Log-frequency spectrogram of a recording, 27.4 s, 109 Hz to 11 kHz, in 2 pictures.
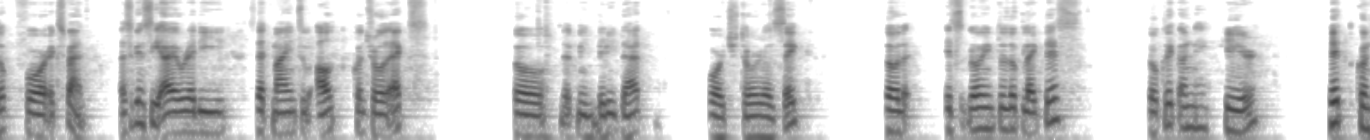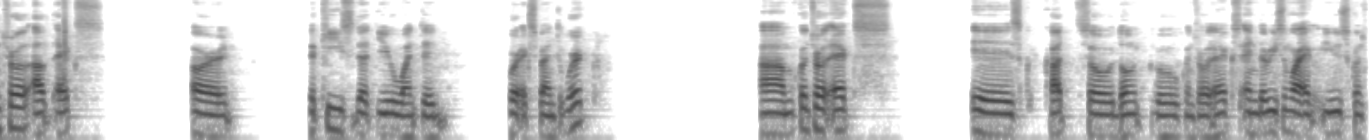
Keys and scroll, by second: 5.5 BackSpace.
